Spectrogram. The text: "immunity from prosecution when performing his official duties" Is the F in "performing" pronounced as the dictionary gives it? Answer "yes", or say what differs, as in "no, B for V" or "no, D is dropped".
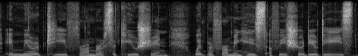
yes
